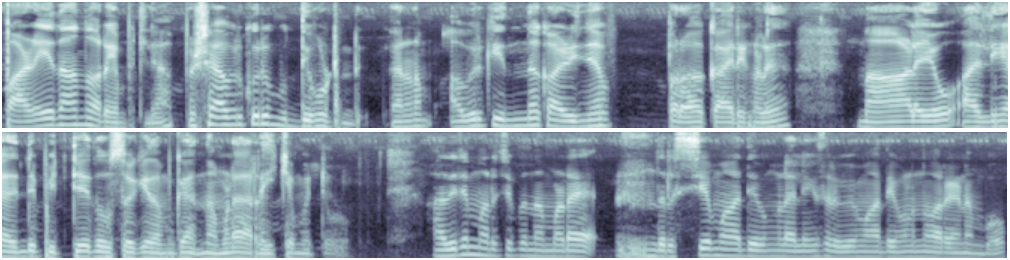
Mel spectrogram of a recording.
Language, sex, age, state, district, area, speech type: Malayalam, male, 60+, Kerala, Palakkad, rural, spontaneous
